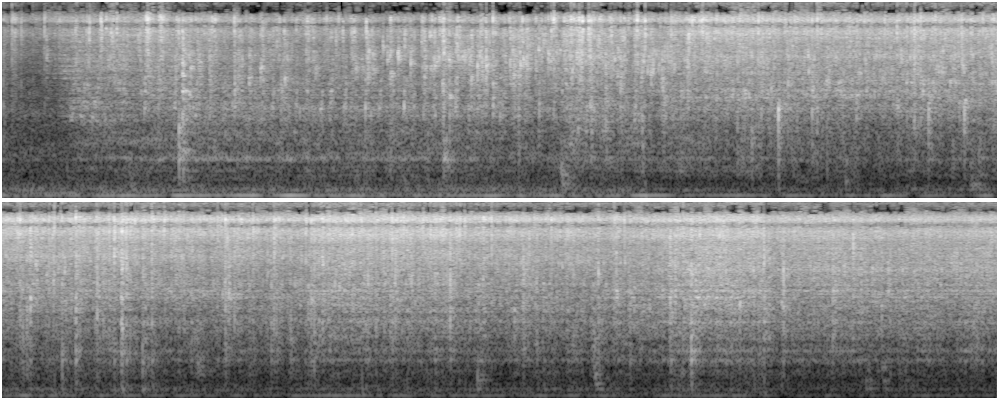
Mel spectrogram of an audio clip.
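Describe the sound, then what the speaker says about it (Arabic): Chicken thighs fry in hot oil in a pan, giving a loud, steady, close sizzle that crackles without pause, with a few faint utensil clinks and no voices. "هنا كنبدا نضيف الدجاج"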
